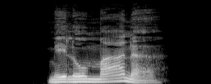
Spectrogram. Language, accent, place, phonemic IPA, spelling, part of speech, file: German, Germany, Berlin, /meloˈmaːnə/, Melomane, noun, De-Melomane.ogg
- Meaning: melomaniac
